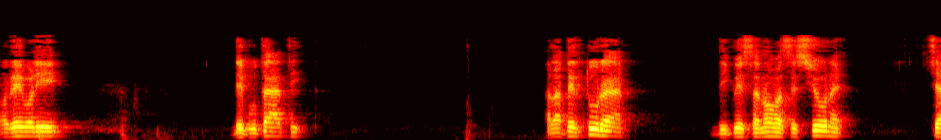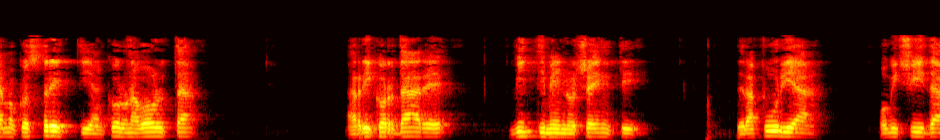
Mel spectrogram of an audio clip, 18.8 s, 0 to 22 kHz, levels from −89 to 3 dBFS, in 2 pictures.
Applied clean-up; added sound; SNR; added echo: neural mask model DeepFilterNet 3.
